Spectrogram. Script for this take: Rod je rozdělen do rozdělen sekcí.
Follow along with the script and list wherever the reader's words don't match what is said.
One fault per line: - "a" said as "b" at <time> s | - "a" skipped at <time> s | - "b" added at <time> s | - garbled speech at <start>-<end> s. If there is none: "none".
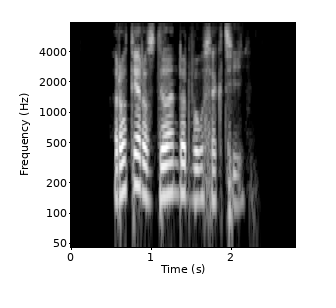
- "rozdělen" said as "dvou" at 1.5 s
